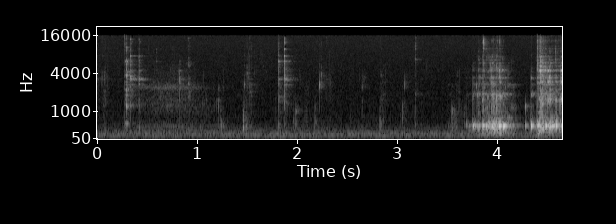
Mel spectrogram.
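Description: Sipping a drink through a metal straw from a glass jar: small mouth and straw clicks, then a louder sucking slurp near the end.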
